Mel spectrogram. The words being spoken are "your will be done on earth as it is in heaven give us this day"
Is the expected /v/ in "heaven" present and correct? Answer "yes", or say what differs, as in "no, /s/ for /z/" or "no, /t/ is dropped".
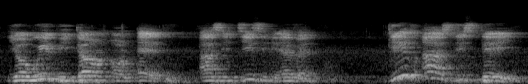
yes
